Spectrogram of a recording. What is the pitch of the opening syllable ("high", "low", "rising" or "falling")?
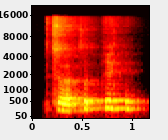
low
